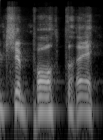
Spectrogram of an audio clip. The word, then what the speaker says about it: Chipotle: This CrossFit Media is singing for Chipotle. That's fair. It's the first times you pronounce it correctly.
